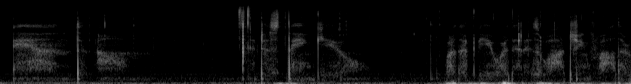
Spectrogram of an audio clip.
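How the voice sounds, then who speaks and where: A woman is whispering at a very slow pace. Her tone is calm. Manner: whispered, soft-spoken, calm. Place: home room. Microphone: studio mic.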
